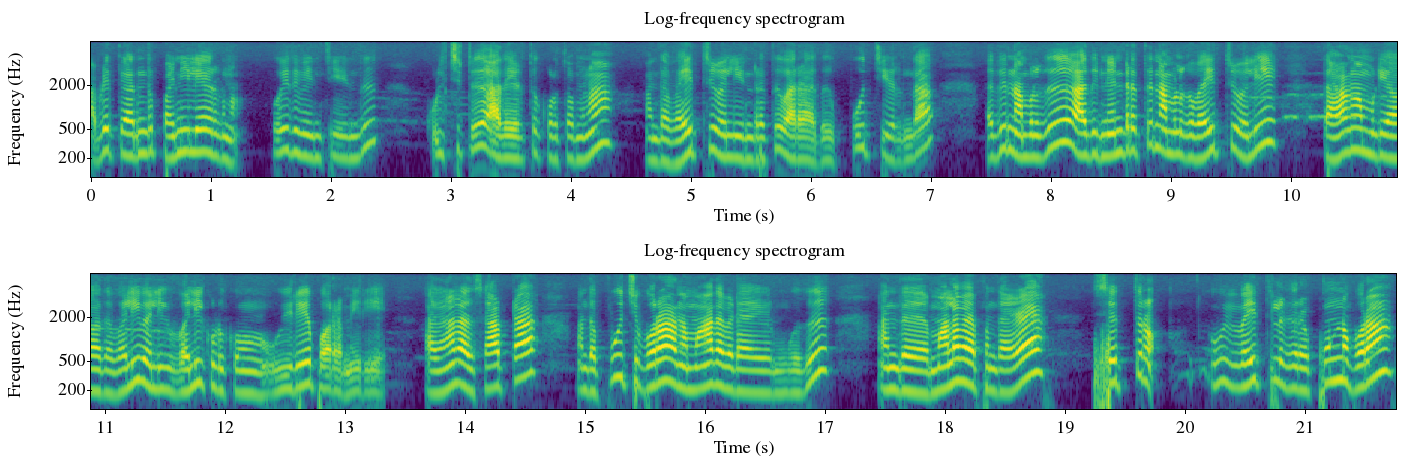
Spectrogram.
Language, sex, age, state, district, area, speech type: Tamil, female, 45-60, Tamil Nadu, Tiruvannamalai, rural, spontaneous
